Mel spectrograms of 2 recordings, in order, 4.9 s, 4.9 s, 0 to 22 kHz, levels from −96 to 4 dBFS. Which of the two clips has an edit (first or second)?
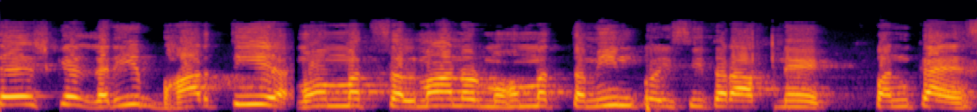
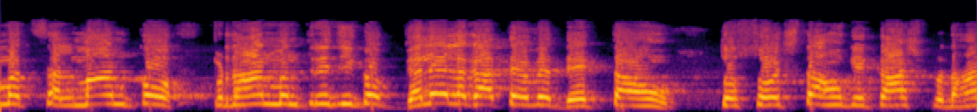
first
